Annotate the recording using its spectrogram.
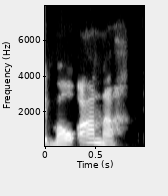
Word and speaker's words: Moana: M-O-M-O-A-N-A. Moana.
